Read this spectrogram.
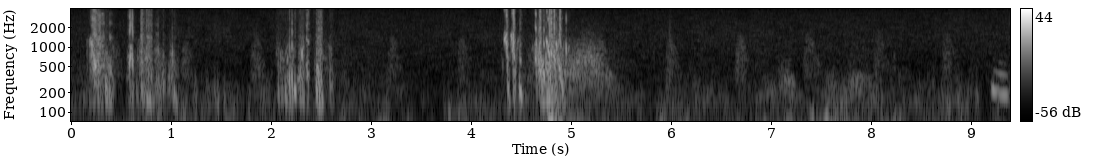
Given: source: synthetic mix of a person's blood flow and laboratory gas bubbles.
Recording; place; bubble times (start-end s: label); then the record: Doppler ultrasound of blood flow; subclavian vein
0.16-0.47 s: bubbles
0.56-1.10 s: bubbles
2.06-2.55 s: bubbles
2.58-2.65 s: bubbles
4.31-4.58 s: bubbles
4.62-5.00 s: bubbles
From the record:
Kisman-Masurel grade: 223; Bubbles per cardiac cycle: several, 3 to 8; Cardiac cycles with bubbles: 10 to 50%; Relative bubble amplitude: loud (0.450 to 0.775); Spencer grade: 2 (many but less than half of the cardiac periods contain bubble signals, singularly or in groups); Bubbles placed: anywhere in the cardiac cycle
